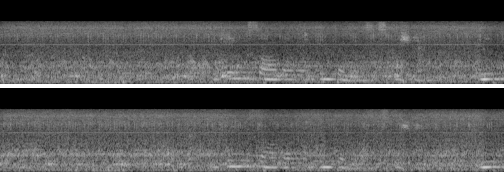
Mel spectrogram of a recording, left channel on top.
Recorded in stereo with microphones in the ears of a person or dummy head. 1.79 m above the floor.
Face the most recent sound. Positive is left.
turn(degrees=60)  # may be behind; listen again after turning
